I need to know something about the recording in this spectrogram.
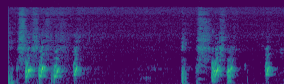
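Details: A sleeping, dreaming blue French Bulldog puppy (female) gives short, muffled, snuffly whimpers and yips in runs of four or five, about two seconds apart; she often makes noises while sleeping.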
